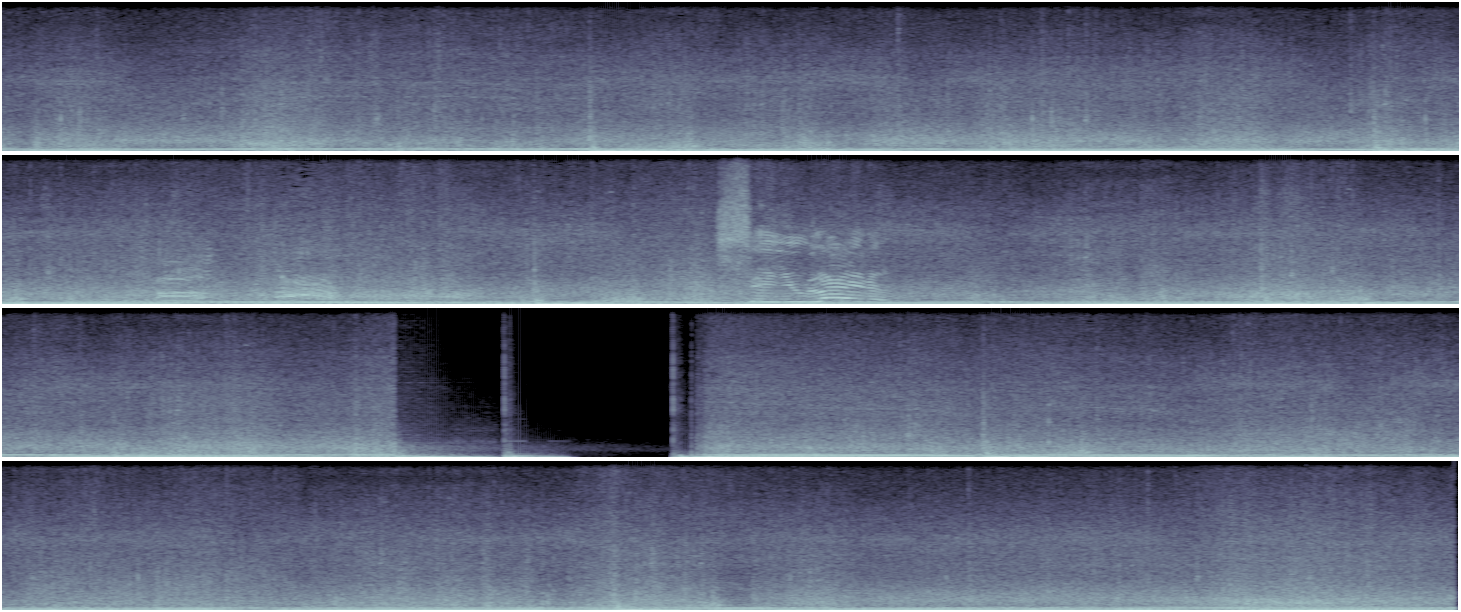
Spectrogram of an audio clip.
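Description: A quad bike engine buzzes steadily, its pitch dipping and rising as it revs.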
